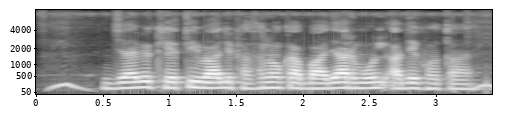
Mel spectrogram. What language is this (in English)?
Hindi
